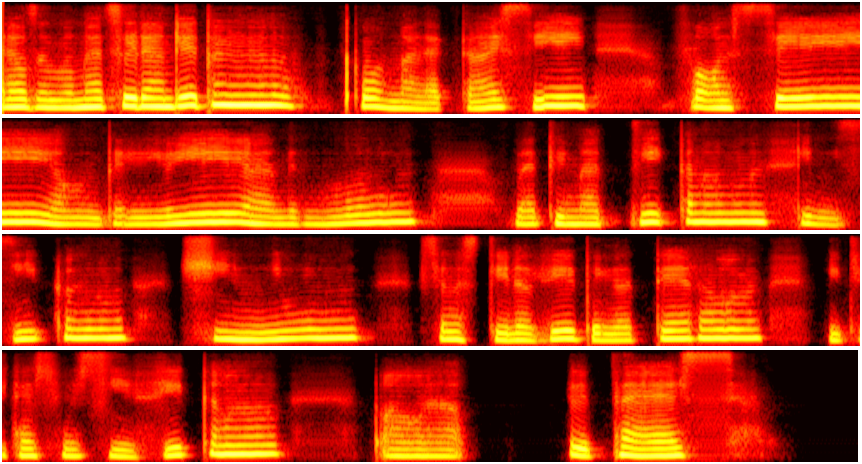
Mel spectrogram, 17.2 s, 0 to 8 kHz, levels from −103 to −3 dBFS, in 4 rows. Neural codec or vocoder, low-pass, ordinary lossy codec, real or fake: codec, 16 kHz, 0.5 kbps, FreqCodec, larger model; 7.2 kHz; none; fake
